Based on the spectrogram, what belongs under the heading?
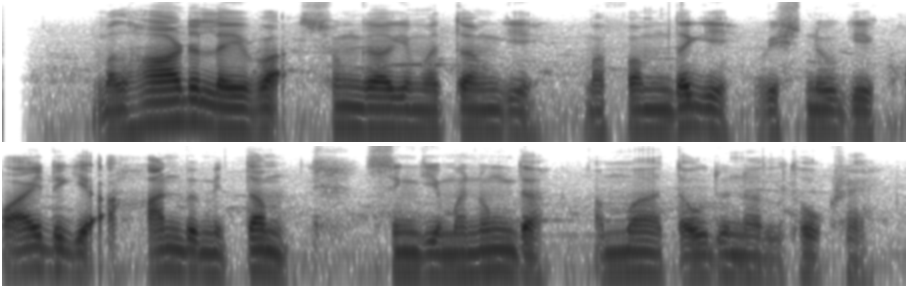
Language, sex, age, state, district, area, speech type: Manipuri, male, 18-30, Manipur, Churachandpur, rural, read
